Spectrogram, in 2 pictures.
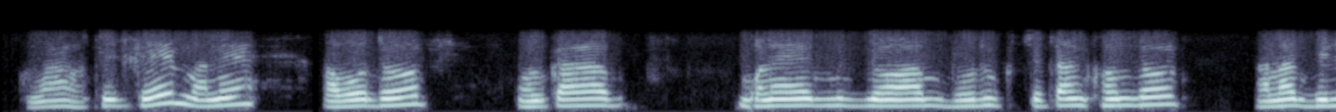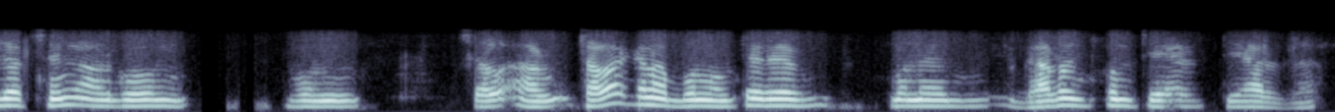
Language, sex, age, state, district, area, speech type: Santali, male, 60+, West Bengal, Purulia, rural, conversation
